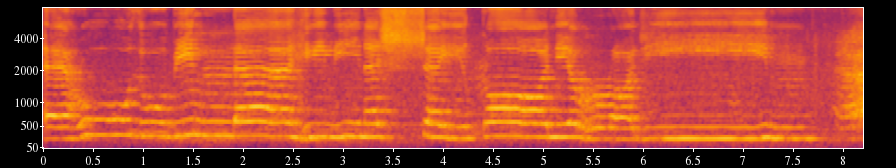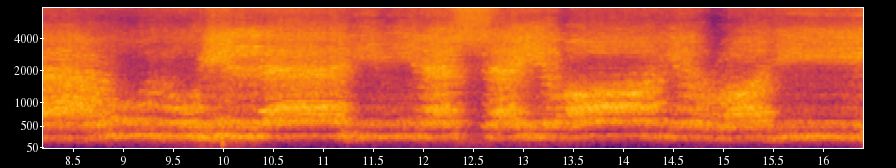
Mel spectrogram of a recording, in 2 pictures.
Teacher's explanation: الهمزة من الحلق والعين من الحلق والواو المادية من الجوف والذال من اللسان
